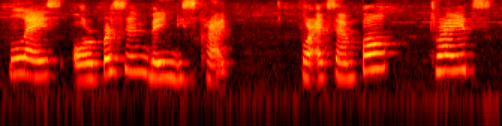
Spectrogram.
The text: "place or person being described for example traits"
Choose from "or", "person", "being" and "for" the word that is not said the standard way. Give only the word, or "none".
none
